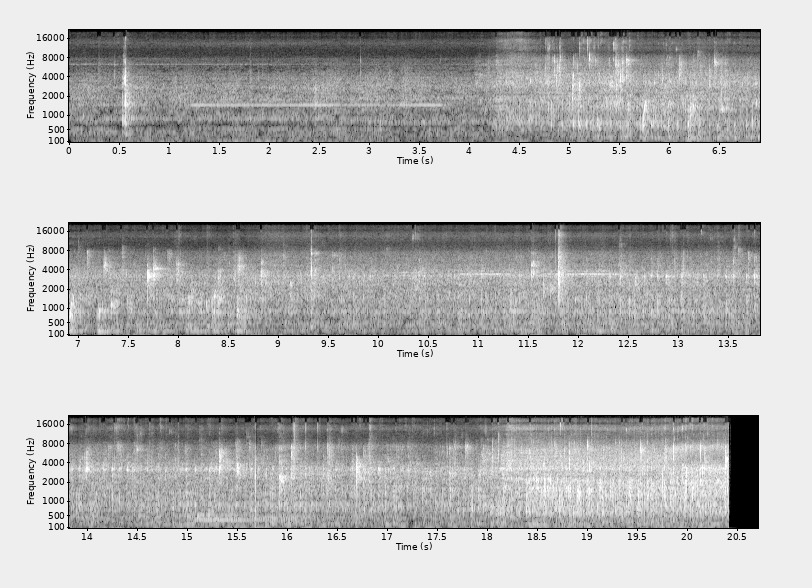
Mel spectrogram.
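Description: Onion bhajis deep frying in hot oil, giving a steady bubbling hiss that swells slightly toward the end, moderately quiet and close, with no talk.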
